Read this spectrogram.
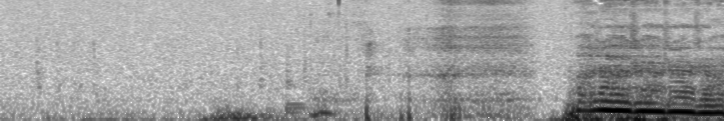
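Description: Keys clatter on an old computer keyboard.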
